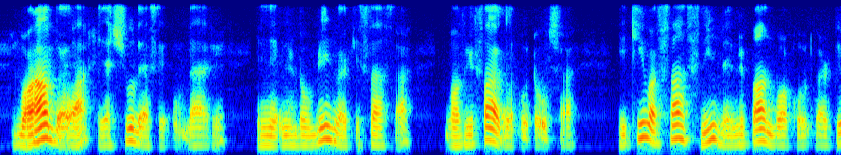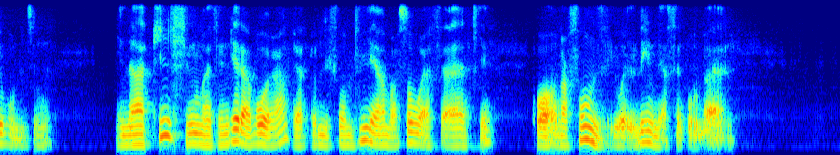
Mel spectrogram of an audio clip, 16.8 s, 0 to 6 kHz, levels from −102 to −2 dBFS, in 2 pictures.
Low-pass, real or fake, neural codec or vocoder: 5.4 kHz; fake; autoencoder, 22.05 kHz, a latent of 192 numbers a frame, VITS, trained on one speaker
